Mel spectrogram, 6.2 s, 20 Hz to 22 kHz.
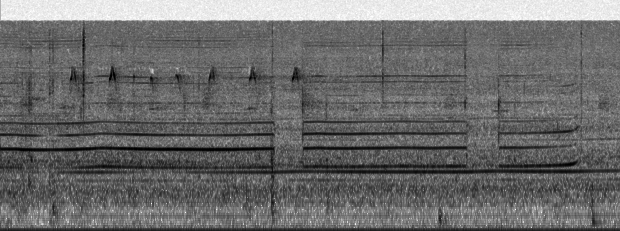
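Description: Steady high-pitched whine from an electrofishing unit (a PDC 8 FET shocker): several tones held together, breaking off and shifting a little in pitch a few times, with faint short chirps above them.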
